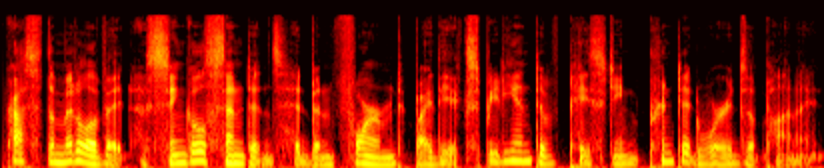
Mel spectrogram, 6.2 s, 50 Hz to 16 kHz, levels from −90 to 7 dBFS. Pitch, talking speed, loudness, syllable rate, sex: 135 Hz, 195 wpm, -23 LUFS, 5.2 syllables/s, male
